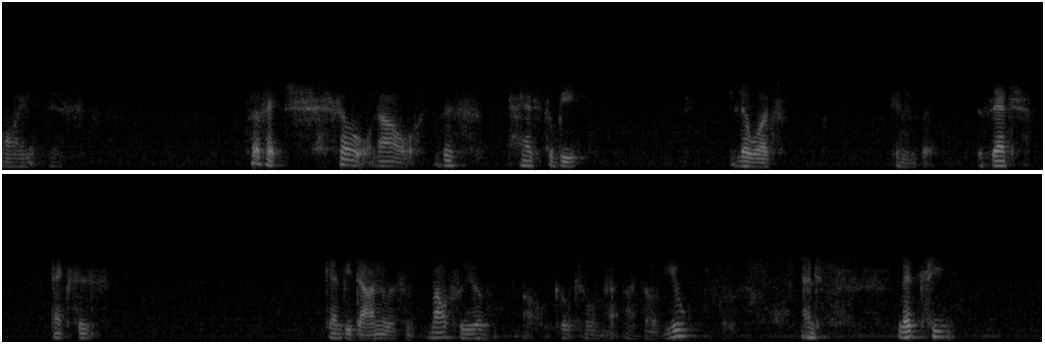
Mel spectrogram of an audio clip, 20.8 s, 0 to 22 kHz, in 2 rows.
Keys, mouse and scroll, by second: 3.0-4.3 drag, 4.5-5.7 drag, 7.2 click, 15.2-17.4 drag, 17.8-18.8 drag, 19.1 shift+click.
